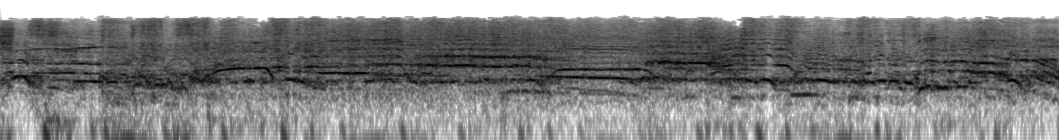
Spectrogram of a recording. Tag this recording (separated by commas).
Music, Cheering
